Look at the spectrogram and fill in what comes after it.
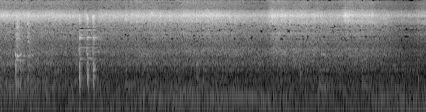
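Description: Radish-greens curry sizzling steadily in a hot metal kadai, just tipped onto a panch phoron tempering fried in oil, while a metal spatula stirs it; a few quick clinks of the spatula on the pan a little under two seconds in.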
